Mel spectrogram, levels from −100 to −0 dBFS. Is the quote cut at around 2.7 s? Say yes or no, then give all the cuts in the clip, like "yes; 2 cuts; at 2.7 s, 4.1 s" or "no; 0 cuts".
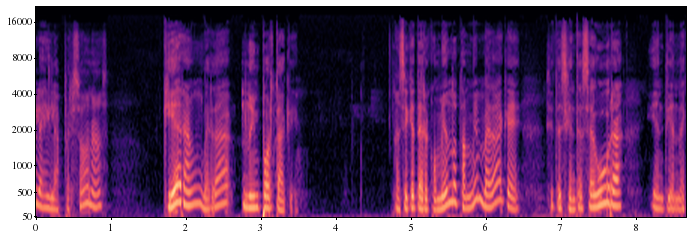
yes; 1 cut; at 2.7 s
